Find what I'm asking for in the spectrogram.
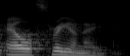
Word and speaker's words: L-threonate: Now, you know, there is a type of magnesium that is particularly good for cognition, and it's called magnesium L-threonate. I'll be checking the spelling on that later. You spell it T-H-R-E-O-N-A-T-E.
